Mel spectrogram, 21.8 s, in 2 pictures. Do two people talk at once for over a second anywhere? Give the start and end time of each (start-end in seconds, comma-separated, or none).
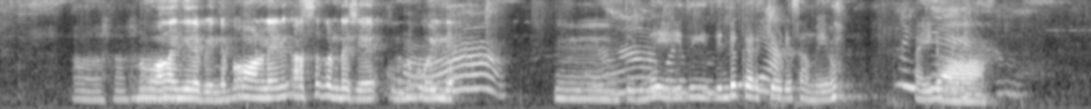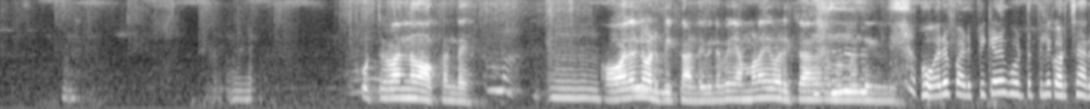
6.0-7.7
